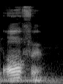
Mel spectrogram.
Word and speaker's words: often: sa salitang of tna often sabi ng teacher ko sa English lahat ng teacher ko sa English sabi nila It's a silent f Uh silent t off yung mga British often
